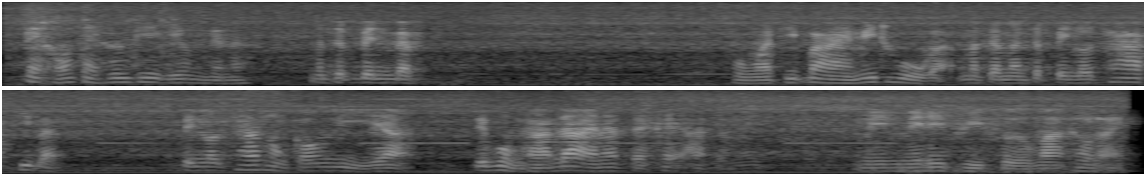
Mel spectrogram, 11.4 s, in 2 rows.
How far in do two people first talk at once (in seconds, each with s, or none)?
none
